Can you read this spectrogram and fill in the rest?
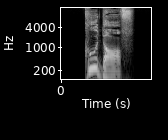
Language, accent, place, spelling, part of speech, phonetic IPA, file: German, Germany, Berlin, Kuhdorf, noun, [ˈkuːˌdɔʁf], De-Kuhdorf.ogg
- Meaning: a very small, remote town; a one-horse town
